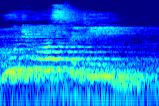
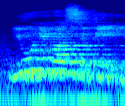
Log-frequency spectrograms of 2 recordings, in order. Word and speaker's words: university: See, university. U is a vowel sound, but here I am using a because university U anta pronounce aguvaga adu consonant sound agutte. See, vowel letter but sounds like consonant Y.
